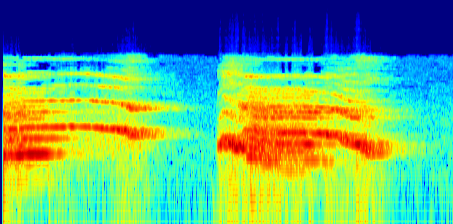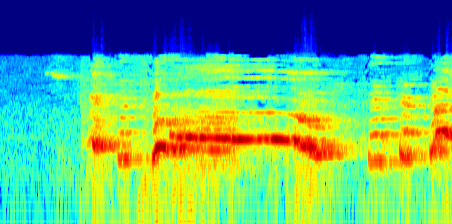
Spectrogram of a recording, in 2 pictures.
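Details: Dog with separation anxiety whining and crying alone in a crate: long wavering, tonal howl-like cries that slide downward, two long cries separated by a short silence, then a broken series of rising and falling whines.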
